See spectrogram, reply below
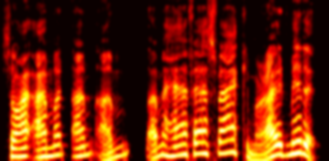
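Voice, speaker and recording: A stuffed-up podcast co-host with a high-sitting voice trades casual banter, very animated and a little fast. He rambles and swears, stammers through restarts, and laughs along the way.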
